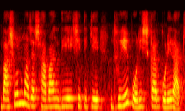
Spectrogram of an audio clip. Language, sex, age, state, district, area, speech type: Bengali, female, 30-45, West Bengal, Nadia, rural, spontaneous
